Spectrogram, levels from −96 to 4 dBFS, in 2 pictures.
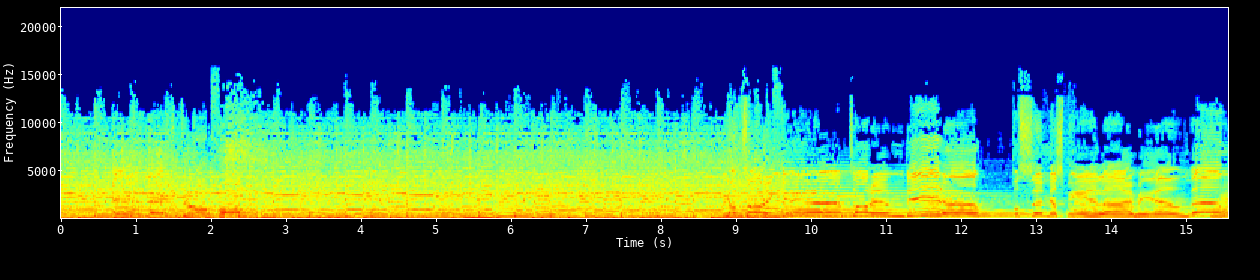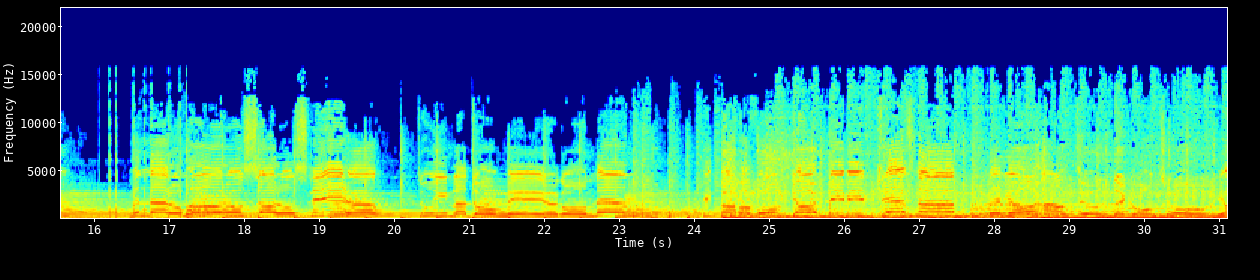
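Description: The audio has two faults. From 1.77 to 2.69 s and again from 23.34 to 24.83 s it turns into a rigid metallic buzz at 133 Hz: robotic sound from repeated short buffers. The likely cause is late-arriving audio, with each roughly 7.5 ms chunk played twice in place of about half the real material. A spectrogram would show evenly spaced horizontal harmonic lines at multiples of 133 Hz. The waveform would show short, identical repeating cycles. From 16.06 to 17.24 s, GSM signalling bursts break in as a galloping dit-dit-dit of short buzzes. This happens when a nearby 2G phone's radio pulses at 217 Hz are rectified by the audio circuitry, at a level only a little below the main sound. On a spectrogram these appear as vertical stripes with a 217 Hz harmonic comb. The waveform shows clusters of sharp, regular spikes.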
